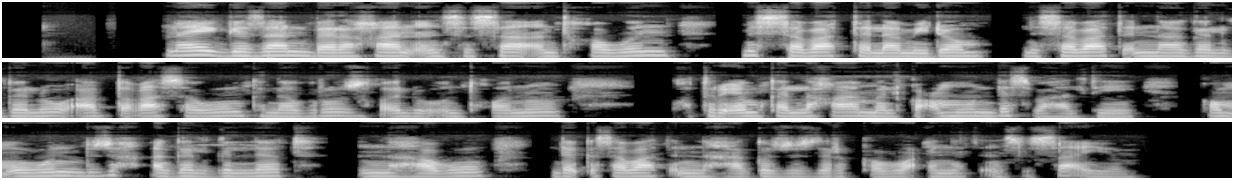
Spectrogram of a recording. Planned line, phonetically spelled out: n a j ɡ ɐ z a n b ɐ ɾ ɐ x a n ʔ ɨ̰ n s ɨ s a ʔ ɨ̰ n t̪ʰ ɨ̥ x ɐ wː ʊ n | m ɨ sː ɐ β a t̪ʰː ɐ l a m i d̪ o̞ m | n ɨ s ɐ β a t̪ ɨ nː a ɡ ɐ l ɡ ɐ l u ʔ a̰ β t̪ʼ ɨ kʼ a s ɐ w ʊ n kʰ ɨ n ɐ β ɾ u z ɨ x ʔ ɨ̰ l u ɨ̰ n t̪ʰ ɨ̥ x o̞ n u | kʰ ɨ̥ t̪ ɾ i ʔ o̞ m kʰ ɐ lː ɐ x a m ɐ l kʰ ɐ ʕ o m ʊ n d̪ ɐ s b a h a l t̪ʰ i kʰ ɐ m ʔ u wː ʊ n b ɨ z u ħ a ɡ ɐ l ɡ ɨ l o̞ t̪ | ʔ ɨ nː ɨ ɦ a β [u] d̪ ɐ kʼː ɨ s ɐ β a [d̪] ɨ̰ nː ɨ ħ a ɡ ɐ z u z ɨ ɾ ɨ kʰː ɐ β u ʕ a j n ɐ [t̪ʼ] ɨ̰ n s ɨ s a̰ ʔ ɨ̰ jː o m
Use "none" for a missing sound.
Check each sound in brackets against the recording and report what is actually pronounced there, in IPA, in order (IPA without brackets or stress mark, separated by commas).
u, t̪, t̪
